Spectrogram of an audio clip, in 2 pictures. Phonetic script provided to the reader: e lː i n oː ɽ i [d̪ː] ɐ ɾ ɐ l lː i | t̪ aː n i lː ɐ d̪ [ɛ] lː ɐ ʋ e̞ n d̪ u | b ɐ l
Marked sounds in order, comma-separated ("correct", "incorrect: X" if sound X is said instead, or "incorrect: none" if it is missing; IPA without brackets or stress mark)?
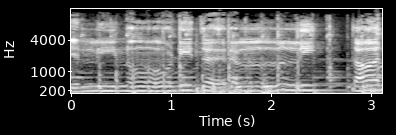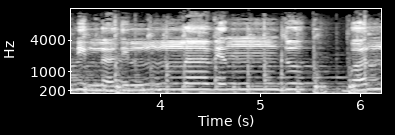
incorrect: d̪, incorrect: i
